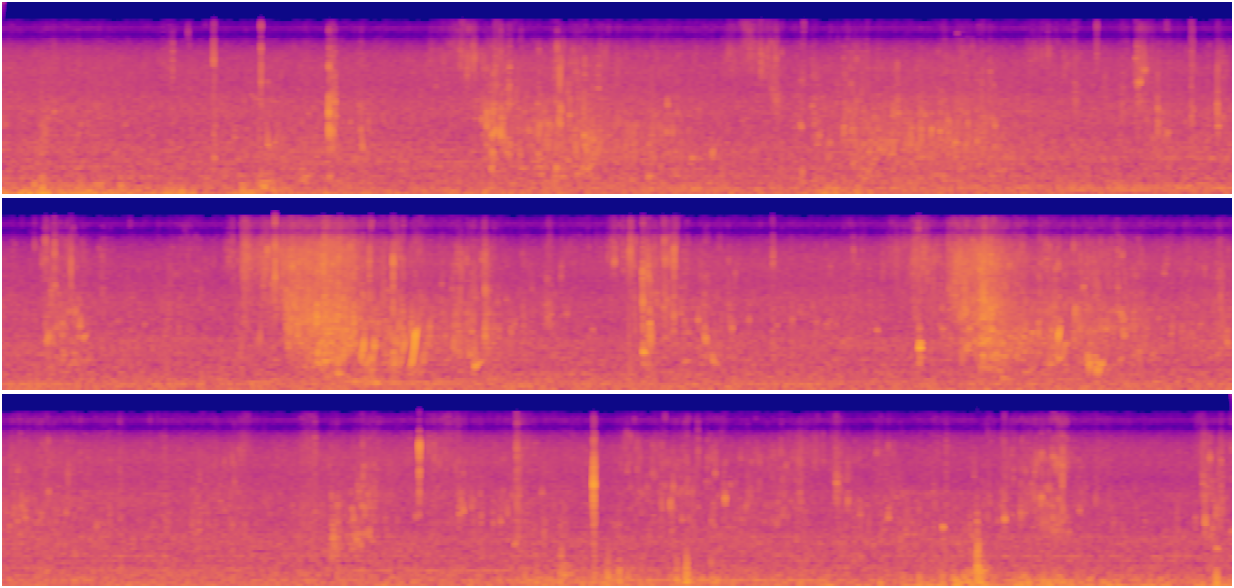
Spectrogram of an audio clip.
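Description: Canoe paddle dipping and pulling through calm river water, with two louder swishes of water near the middle. Wind rumbles on the microphone at the start and again near the end.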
